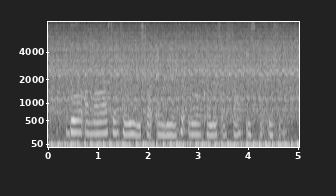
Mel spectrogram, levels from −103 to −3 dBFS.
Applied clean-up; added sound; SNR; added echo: none; Engine; -3 dB; none.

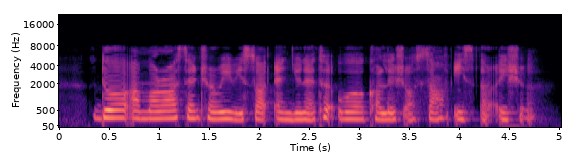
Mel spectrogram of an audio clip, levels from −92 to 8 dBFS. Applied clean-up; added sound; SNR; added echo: none; none; none; none.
